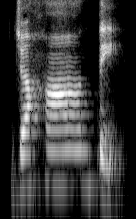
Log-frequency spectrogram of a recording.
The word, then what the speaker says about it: Jahante: Again, ha. Use a nasal ha. Jahante.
